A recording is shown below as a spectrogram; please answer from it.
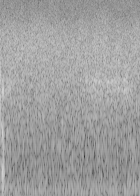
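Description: Steady hiss of the recording's background noise, with a faint low hum underneath, between sentences of a spoken talk.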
